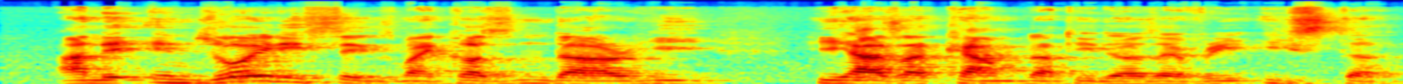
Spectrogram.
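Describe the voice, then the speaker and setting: Amid noticeable background noise and audible room echo, a man speaks at a medium pitch with a Trinidadian accent. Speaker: sexologist. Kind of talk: interview.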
